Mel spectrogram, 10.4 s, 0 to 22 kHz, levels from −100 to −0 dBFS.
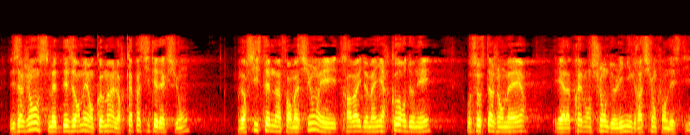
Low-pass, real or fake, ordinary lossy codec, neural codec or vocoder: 7.2 kHz; real; AAC, 32 kbps; none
